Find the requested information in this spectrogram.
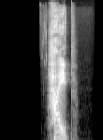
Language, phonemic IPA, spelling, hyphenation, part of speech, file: German, /haɪ̯p/, Hype, Hy‧pe, noun, De-Hype.ogg
- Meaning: hype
